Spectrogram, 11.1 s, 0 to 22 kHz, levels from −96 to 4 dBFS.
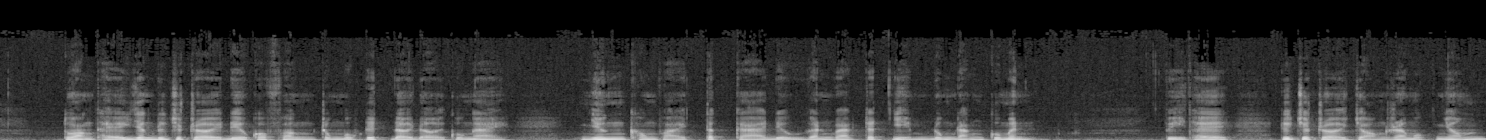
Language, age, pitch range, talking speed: Vietnamese, 60-79, 100-140 Hz, 210 wpm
